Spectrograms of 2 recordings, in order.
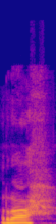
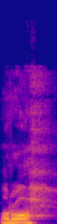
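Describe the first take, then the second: First: The vowel sounds like a long 'ah'. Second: The vowel sounds like a rounded 'oh'. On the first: The speaker calls it wrong. "এখানে দেওয়া আছে রাহ" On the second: The speaker calls it right. "আরবিতে উচ্চারণ করতে হবে রহ"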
